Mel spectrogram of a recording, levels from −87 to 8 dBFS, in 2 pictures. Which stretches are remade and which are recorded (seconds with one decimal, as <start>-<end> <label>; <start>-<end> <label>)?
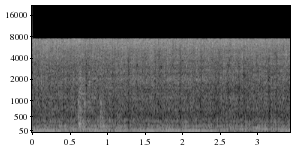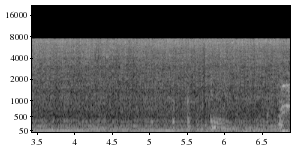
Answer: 0.0-6.9 recorded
